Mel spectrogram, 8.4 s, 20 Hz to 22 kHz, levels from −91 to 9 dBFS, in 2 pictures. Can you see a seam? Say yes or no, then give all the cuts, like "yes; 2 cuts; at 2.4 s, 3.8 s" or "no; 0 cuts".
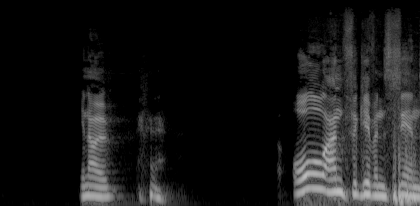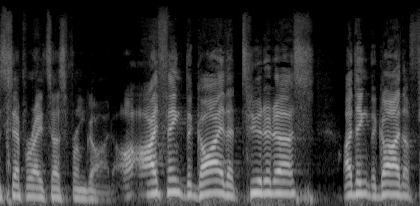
no; 0 cuts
